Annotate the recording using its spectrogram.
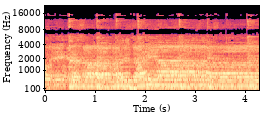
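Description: Several voices singing a Hindi song together to strummed acoustic guitars, with long held notes that bend up and down.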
